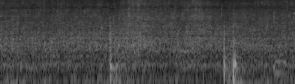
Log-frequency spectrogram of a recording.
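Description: Beef and vegetables with white onions stir-fry in a pan, a steady sizzle with a couple of quick stirring scrapes and no talk.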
